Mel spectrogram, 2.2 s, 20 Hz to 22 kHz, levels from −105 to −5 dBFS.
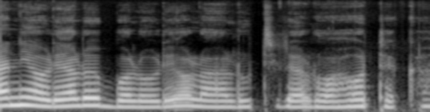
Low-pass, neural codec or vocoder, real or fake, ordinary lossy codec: none; none; real; none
